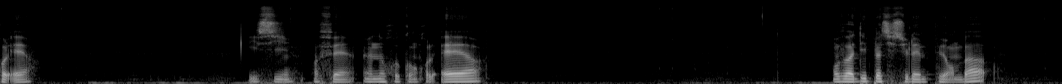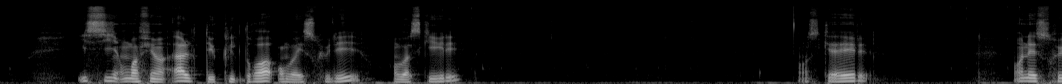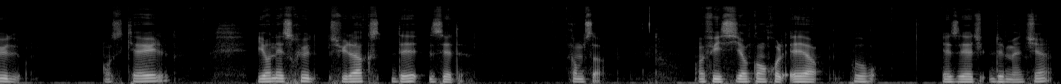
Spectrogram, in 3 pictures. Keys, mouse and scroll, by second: 0.7 z, 1.5 z, 2.3 ctrl+r, 6.9-7.4 scroll down 2, 7.4 a, 7.8 a, 8.4-10.8 drag, 10.8-12.1 scroll up 2, 12.1 alt+right click, 13.2 e, 14.2 s, 15.3 scroll down 2, 15.5 middle click, 16.4-16.9 scroll up 4, 16.9 scroll down 1, 17.1 middle click, 17.5 scroll up 1, 17.9 s, 20.3 e, 21.0 s, 23.8 e, 27.8 ctrl+r, 29.5 ctrl+r, 31.1-31.8 scroll down 2.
